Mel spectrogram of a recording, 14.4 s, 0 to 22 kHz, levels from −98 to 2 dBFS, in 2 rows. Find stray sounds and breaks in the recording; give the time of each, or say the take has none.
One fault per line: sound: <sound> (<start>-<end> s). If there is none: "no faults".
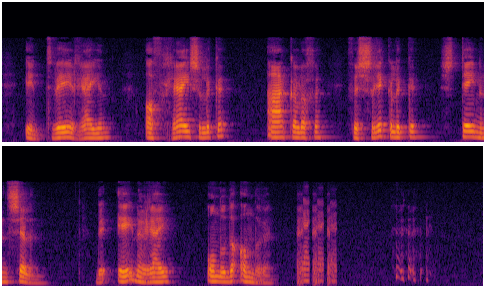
sound: laugh (11.7-12.3 s)
sound: laugh (13.1-13.8 s)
